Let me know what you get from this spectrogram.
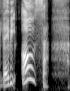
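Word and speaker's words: Leviosa: 正しくはレビオウサ、あなたのはレビオさ。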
